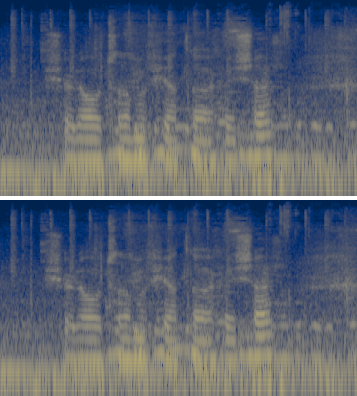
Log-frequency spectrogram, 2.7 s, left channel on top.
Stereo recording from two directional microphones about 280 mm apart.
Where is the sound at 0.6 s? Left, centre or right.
Centre.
